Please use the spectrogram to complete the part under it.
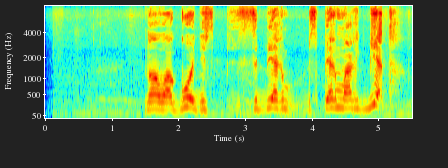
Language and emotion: Russian, neutral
